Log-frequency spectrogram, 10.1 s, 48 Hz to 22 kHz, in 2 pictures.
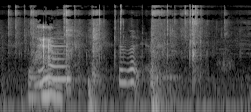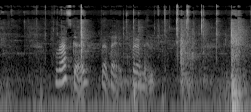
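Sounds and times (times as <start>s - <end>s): plastic packages clicking and rustling: 0.0s - 4.9s, 7.4s - 10.0s.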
